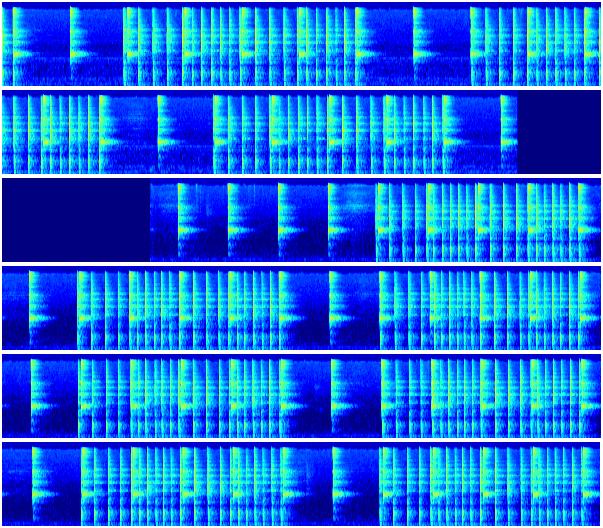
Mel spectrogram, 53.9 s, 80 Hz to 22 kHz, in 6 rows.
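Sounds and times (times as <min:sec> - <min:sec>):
drumsticks on practice pad: 0:00.0 - 0:00.4, 0:01.0 - 0:05.6, 0:06.2 - 0:11.6, 0:12.2 - 0:16.8, 0:20.6 - 0:53.9
metronome clicking: 0:01.0 - 0:03.0, 0:06.2 - 0:06.4, 0:11.3 - 0:11.6, 0:16.5 - 0:16.7, 0:20.6 - 0:23.8, 0:27.4 - 0:31.3, 0:31.9 - 0:35.8, 0:36.4 - 0:44.8, 0:45.4 - 0:49.3, 0:49.9 - 0:53.9.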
